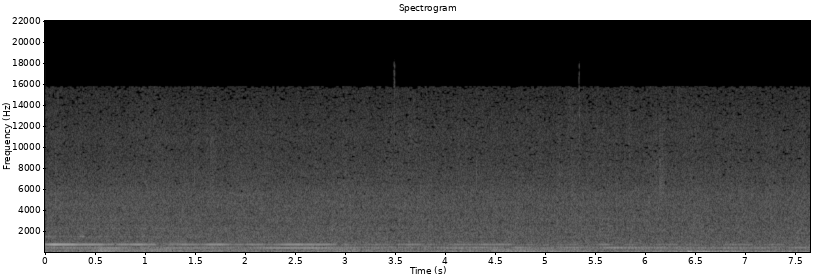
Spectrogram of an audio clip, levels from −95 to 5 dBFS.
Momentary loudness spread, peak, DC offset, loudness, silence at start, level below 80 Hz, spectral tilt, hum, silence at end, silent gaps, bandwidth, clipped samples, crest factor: 3 LU; -26 dBFS; under 0.1%; -42 LUFS; 0 s; -50 dBFS; -3.5 dB/octave; none; 0 s; none; 16 kHz; under 0.1%; 16 dB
